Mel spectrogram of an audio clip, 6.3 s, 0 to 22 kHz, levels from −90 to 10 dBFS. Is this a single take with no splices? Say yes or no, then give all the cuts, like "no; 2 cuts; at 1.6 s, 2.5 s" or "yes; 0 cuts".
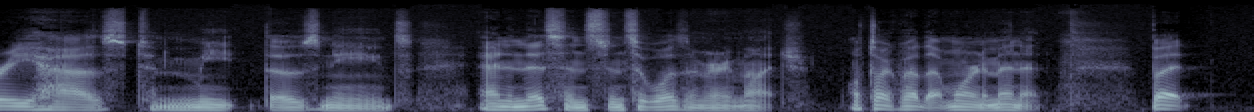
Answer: yes; 0 cuts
